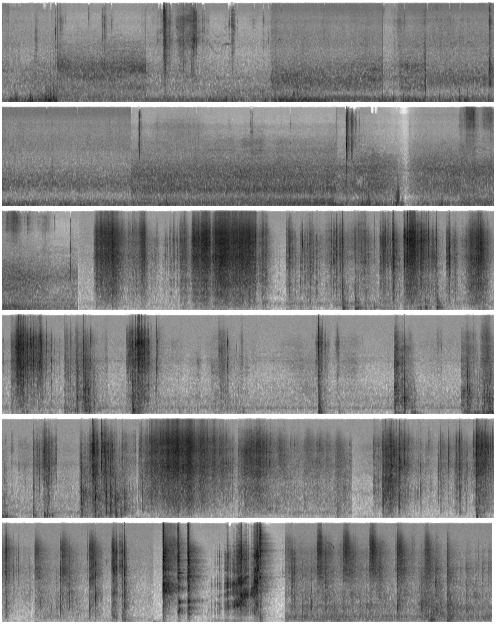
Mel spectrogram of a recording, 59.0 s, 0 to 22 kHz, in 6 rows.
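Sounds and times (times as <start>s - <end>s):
crinkling and rustling: 21.5s - 34.6s, 37.4s - 51.8s, 54.9s - 59.0s.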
